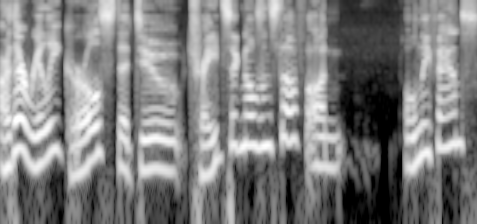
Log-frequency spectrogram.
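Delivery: genuinely astonished tone. Asking a question out loud; surprised voice. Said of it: "I'm saying it with a surprised voice".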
